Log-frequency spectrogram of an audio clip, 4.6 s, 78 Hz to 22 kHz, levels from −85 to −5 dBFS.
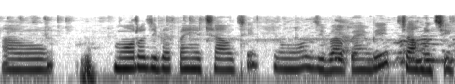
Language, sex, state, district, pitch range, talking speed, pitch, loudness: Odia, female, Odisha, Khordha, 210-235 Hz, 145 wpm, 220 Hz, -19 LUFS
